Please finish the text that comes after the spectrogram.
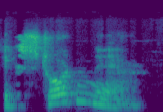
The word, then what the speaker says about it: extraordinaire: nair extraordinary and it means outstanding and it's pronounced extraordinaire story is written by j.w cola and illustrated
